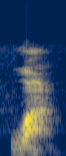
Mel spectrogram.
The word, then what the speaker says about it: 王: When this character is pronounced wang, the tone number 4, this one, wang, which means to rule, to reign over, or to govern.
